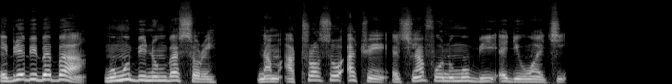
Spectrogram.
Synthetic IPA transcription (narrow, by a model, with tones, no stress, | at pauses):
e˨bi˦ɾe˦bi˦bɛ˦ba˦a̰˨mʊ̃˨mʊ̃˦bi˦nʊ̃˦m˦bɛ˦sʊ˨ɾɪ˨ | nã˨mʔa̰˨tʰʊ˦ɾɔ˦sʊ˦ʔa˦t͡ɕᶣɪ̃˨æ˨sɥa˦fʊ˨˦ɔ˦nʊ̃˦mːʊ̃˦bi˦æ˨di˨wɔ̃˨æ˨t͡ɕʰi˦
